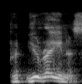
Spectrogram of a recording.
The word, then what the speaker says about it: Uranus: He knows the temperature on Uranus, which is where I put him. Or Uranus, as the Americans pronounce it.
